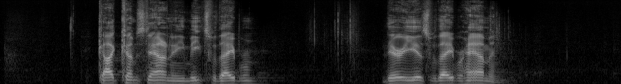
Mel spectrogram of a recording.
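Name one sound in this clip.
A middle-aged man speaks calmly through a microphone in a large room.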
